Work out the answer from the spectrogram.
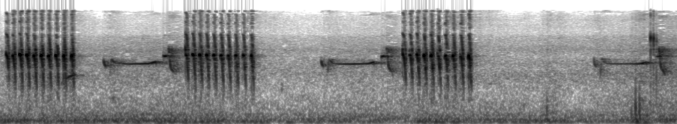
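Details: Female Bar-winged prinia calling to stimulate males to sing: loud, rapid buzzy rattling bursts alternate with short, flat whistled notes, the pattern repeating about every one and a half seconds.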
